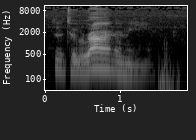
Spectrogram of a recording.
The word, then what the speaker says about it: Deuteronomy: Do to raw. This is the stress. Deuteronomy. Deuteronomy. Deuteronomy. Deuteronomy. Deuteronomy. Right. This is the law books, right? Those are the law books. Genesis, Exodus, Leviticus, Numbers, Deuteronomy.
